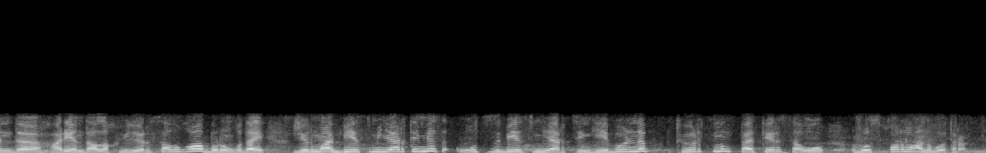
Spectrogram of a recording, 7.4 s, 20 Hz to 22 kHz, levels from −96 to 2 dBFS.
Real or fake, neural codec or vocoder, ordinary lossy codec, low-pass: real; none; Opus, 16 kbps; 5.4 kHz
